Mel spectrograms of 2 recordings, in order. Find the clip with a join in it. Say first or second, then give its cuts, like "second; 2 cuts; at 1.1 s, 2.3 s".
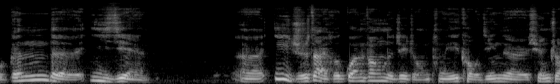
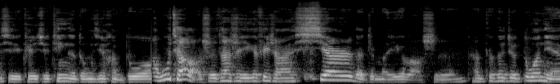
second; 1 cut; at 1.5 s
